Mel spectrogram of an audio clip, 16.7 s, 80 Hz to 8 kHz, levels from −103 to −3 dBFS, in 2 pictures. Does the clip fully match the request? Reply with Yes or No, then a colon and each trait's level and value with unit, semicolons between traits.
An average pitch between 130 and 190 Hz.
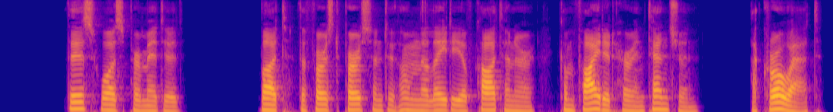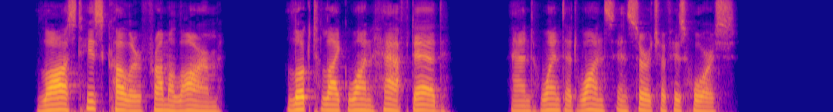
Yes: medium, 140 Hz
